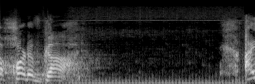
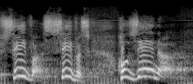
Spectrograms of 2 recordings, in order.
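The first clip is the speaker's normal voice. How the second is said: higher, pleading cry of Save us; crowd crying out; 5 semitones higher than usual. Retold or imitated. Preacher voices the Jerusalem crowd, lightly pleading. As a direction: plead like a crowd calling to Jesus.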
